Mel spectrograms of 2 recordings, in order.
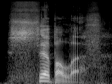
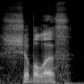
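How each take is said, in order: First: The word begins with a plain s sound. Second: The word begins with an sh sound. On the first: The speaker is an Ephraimite. "Ephraimites said Sibboleth without the H in there" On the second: The speaker is a Gileadite. "Gileadites would uh, pronounce the word Shibboleth"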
